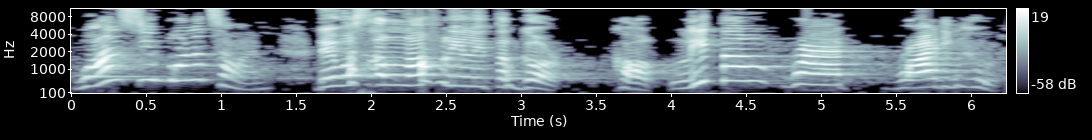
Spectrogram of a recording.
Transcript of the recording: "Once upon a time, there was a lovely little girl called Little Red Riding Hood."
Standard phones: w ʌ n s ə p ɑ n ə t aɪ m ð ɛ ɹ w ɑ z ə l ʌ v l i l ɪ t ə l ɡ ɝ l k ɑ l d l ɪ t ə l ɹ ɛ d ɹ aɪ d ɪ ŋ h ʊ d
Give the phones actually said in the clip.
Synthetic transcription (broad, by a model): w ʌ n s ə b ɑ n ə t aɪ m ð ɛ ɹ w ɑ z ə l ʌ v l i l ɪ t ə l ɡ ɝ k ɑ l d l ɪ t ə l ɹ ɛ d ɹ aɪ d ɪ ŋ h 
